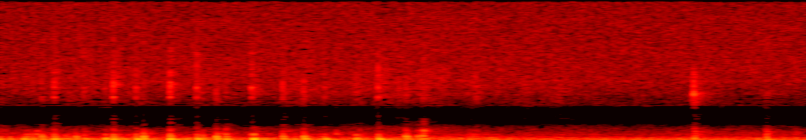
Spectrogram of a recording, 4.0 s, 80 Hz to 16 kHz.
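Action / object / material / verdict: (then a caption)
tap / plastic binaural microphone body with silicone ears / plastic / none. Fingertips and nails tap the lower body and white silicone ears of a 3Dio Free Space binaural microphone, a small hollow black plastic box on a stand. A quick, uneven run of soft, dull clicking taps over the first two seconds gives way to a quieter stretch with only a couple of faint taps. A low steady hum sits underneath throughout.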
